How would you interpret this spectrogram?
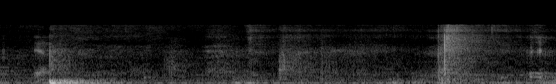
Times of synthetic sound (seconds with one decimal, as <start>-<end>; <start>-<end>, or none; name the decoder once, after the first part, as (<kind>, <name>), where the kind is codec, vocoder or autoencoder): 2.5-5.6 (codec, SNAC)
